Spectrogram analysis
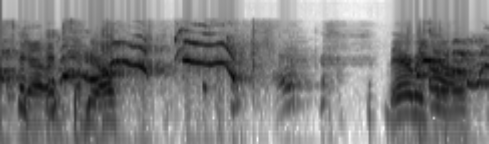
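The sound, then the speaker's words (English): A young female puppy, being brought back in from a walk, yips and whimpers excitedly in a string of high, wavering barks, pausing briefly before another eager burst. “There's my puppy about to come in.”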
